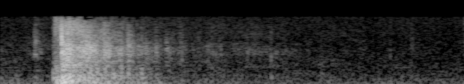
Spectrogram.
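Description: A door slams as someone storms out during a heated argument: one loud, sharp bang that quickly dies away into a low, steady hiss.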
